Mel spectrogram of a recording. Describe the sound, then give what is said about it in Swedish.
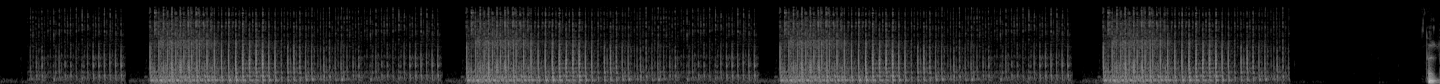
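An old, rough, dirty tractor engine chugs and rattles loudly in four bursts of about three seconds each, separated by brief cut-offs, before falling silent at the end. “där är en riktigt skitig traktor.”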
